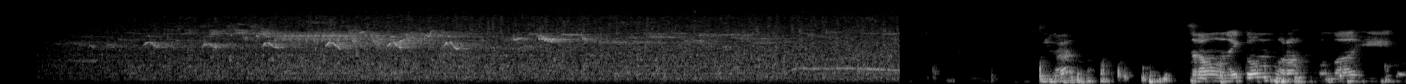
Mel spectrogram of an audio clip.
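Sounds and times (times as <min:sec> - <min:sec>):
running water hiss: 0:00.5 - 0:09.0
birds chirping: 0:00.6 - 0:09.0.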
